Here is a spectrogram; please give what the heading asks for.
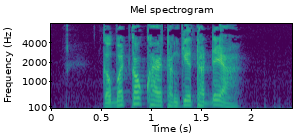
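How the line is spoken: Low voice through teeth. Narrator (Vietnamese): hạ thấp giọng xuống, nó như đít qua kẽ răng

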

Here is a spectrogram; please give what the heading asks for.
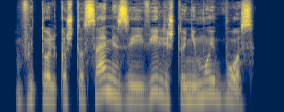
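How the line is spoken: Snarl. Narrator (Russian): рыкнула я

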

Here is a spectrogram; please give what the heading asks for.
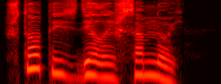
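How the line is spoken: Quiet question. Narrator (Russian): тихо спросила Инга

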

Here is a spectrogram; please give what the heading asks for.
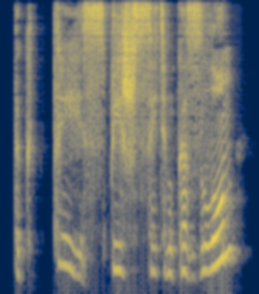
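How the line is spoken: Angry hiss, young woman. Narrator (Russian): зло прошипела девушка

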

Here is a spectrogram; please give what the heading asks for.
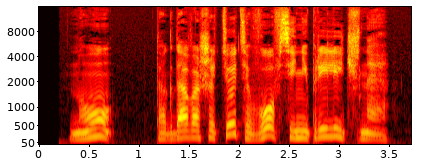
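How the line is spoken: Smirking snort. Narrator (Russian): хмыкнул Ульви

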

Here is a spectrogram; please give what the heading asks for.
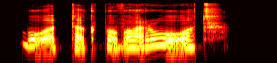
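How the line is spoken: Hoarse mutter, aunt. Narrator (Russian): хрипло пробормотала тетушка

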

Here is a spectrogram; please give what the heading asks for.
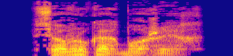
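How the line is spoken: Whispered. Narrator (Russian): шептал он

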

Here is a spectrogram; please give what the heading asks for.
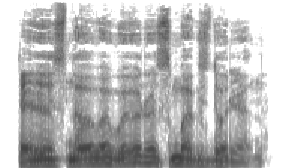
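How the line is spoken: Roar. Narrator (Russian): проревел он

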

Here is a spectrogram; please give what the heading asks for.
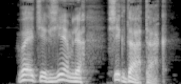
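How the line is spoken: Sighing. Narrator (Russian): вздохнул Румака

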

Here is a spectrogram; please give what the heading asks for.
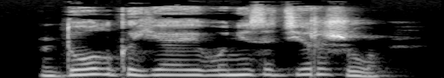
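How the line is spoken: Quiet, soft. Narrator (Russian): тихонько сказала я Ивану Александровичу

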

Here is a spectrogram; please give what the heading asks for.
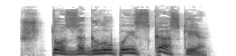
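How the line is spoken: Angry words through gritted teeth. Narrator (Russian): Зло процедил государь

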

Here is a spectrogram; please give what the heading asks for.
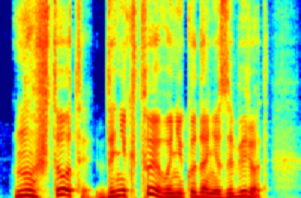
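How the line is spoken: Laughing. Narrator (Russian): Она засмеялась

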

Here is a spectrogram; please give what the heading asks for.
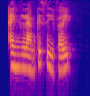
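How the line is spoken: Fierce, angry. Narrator (Vietnamese): Kỳ Tinh mắt cô ánh lên vẻ hung dữ, giận dữ nói

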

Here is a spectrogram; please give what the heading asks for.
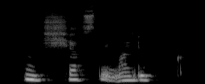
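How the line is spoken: Whisper. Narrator (Russian): прошептала Мелани

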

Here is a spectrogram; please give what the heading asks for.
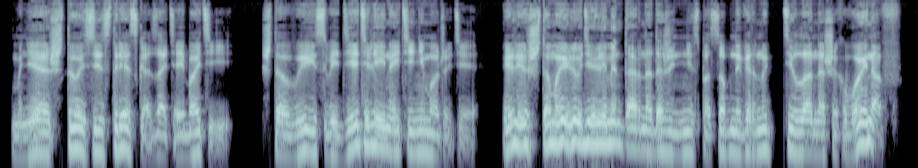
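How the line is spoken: Growled into phone. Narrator (Russian): Прорычал в трубку эмир

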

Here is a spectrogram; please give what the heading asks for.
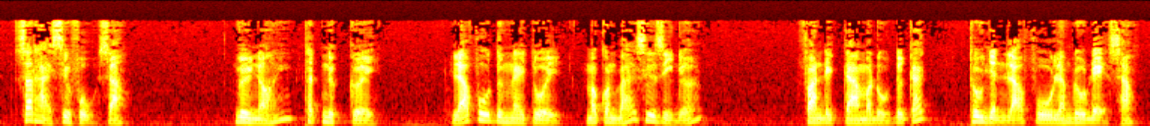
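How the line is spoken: Burst of laughter. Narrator (Vietnamese): Châu Bách Long cười phá lên

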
